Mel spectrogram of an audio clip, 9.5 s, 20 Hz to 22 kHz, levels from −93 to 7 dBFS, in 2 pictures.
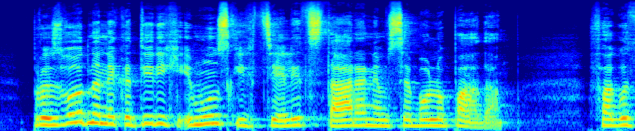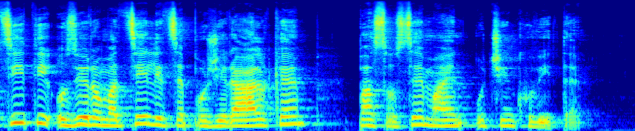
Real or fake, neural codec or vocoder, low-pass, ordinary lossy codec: fake; vocoder, 44.1 kHz, 128 mel bands every 512 samples, BigVGAN v2; none; none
